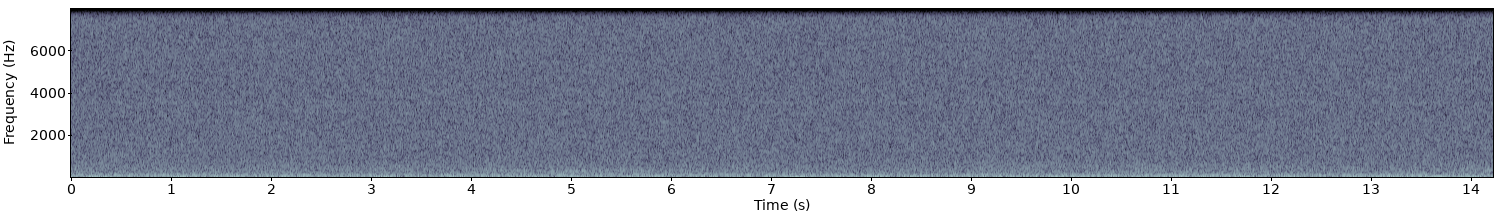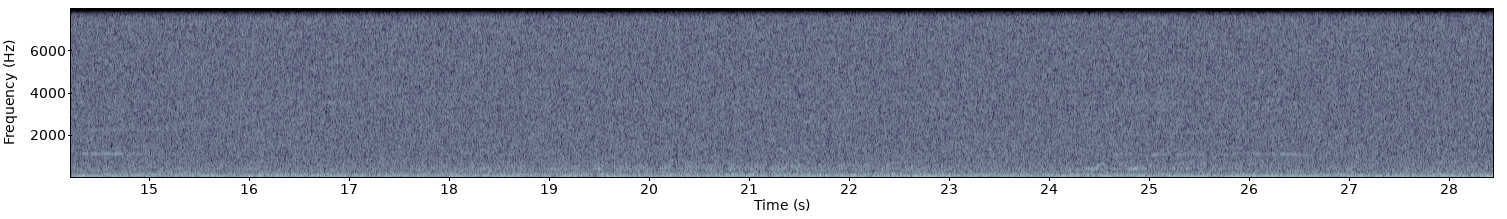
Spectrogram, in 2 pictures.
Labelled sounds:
14.4	14.8	humpback whale, 1.1 to 1.2 kHz

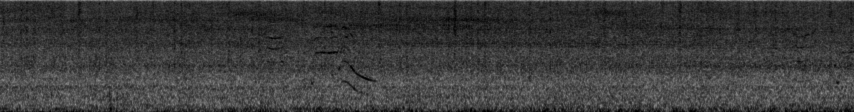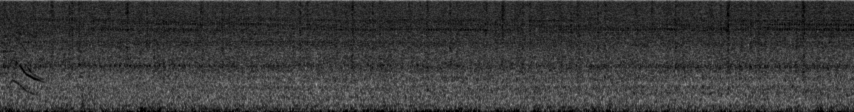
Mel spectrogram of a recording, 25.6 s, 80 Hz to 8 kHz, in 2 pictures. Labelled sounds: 4.6	5.6	killer whale, 0.48 to 4.2 kHz

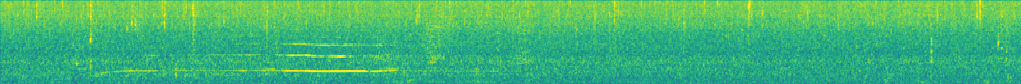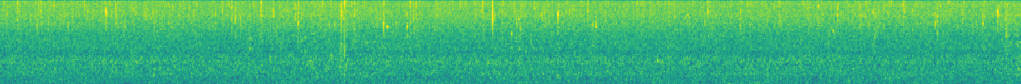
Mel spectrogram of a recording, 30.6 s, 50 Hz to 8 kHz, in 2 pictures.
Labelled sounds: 4.2	5.2	humpback whale, 0.97 to 1.7 kHz

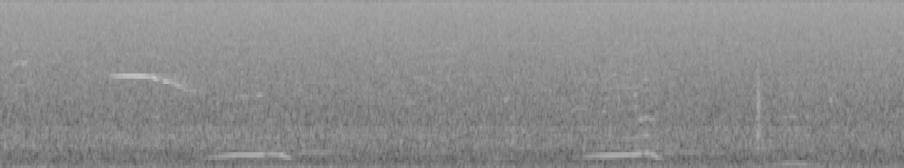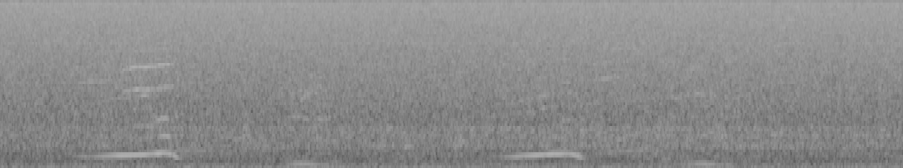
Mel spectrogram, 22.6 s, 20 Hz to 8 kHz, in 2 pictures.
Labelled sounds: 0.2	0.4	killer whale, Bigg's (transient), 2.4 to 2.7 kHz
1.4	2.5	killer whale, Bigg's (transient), 1.5 to 2.0 kHz
12.8	13.5	killer whale, Bigg's (transient), 1.5 to 2.6 kHz

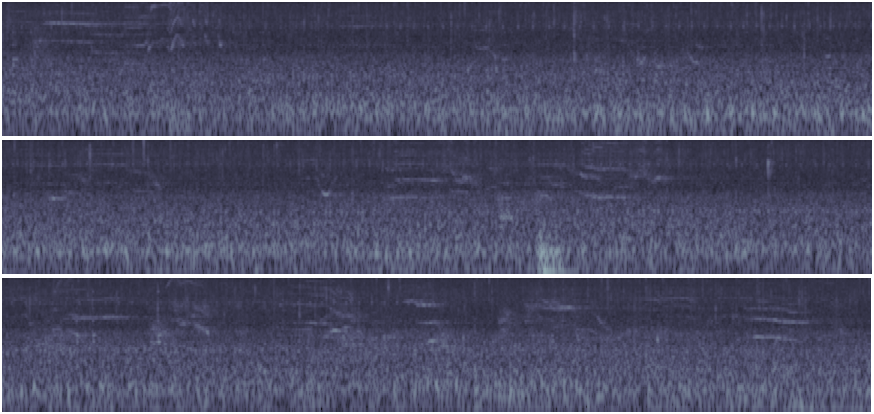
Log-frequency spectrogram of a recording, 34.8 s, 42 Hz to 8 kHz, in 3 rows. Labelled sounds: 0.6	2.6	killer whale, northern resident, G clan, 1.2 to 6.9 kHz
4.5	4.9	killer whale, northern resident, G clan, 2.9 to 3.1 kHz
12.5	13.3	killer whale, northern resident, G clan, 1.9 to 4.6 kHz
16.9	18.0	killer whale, northern resident, G clan, 1.0 to 4.3 kHz
18.7	20.6	killer whale, northern resident, G clan, 0.78 to 7.0 kHz
24.0	24.9	killer whale, northern resident, G clan, 1.4 to 5.0 kHz
25.6	25.9	killer whale, northern resident, G clan, 5.9 to 6.9 kHz
27.0	27.9	killer whale, northern resident, G clan, 1.3 to 8.0 kHz
28.6	29.1	killer whale, northern resident, G clan, 1.2 to 3.3 kHz
30.2	30.9	killer whale, northern resident, G clan, 2.1 to 2.8 kHz
31.7	32.5	killer whale, northern resident, G clan, 2.5 to 3.7 kHz
33.1	34.0	killer whale, northern resident, G clan, 0.78 to 2.5 kHz

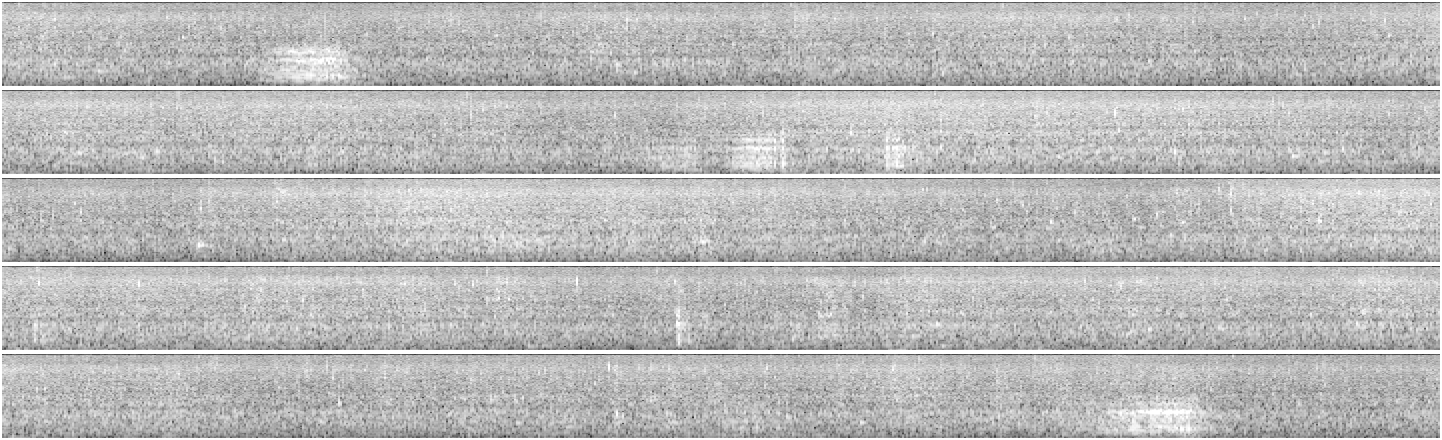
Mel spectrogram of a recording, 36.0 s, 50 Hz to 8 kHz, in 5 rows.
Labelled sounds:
10.8	11.1	croaking sound likely from a nearby submerged object, 0.91 to 1.0 kHz
34.3	34.7	croaking sound likely from a nearby submerged object, 0.88 to 1.1 kHz

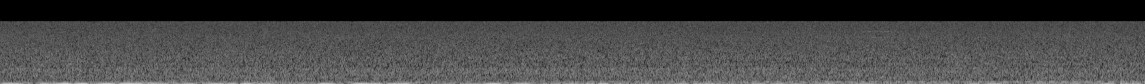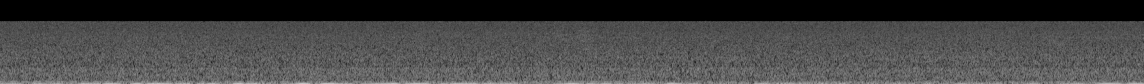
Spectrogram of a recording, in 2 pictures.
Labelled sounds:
8.6	8.9	Pacific white-sided dolphin, 4.5 to 4.8 kHz

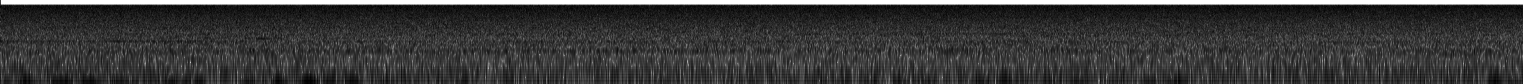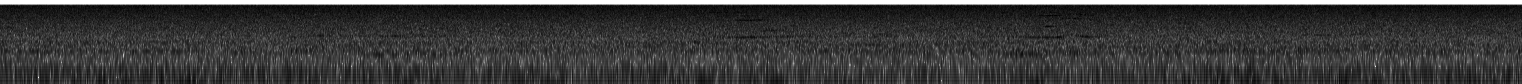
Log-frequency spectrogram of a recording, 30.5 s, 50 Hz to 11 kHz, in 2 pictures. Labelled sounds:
22.5	22.9	humpback whale, 0.96 to 3.1 kHz
25.5	25.9	humpback whale, 0.93 to 4.1 kHz

